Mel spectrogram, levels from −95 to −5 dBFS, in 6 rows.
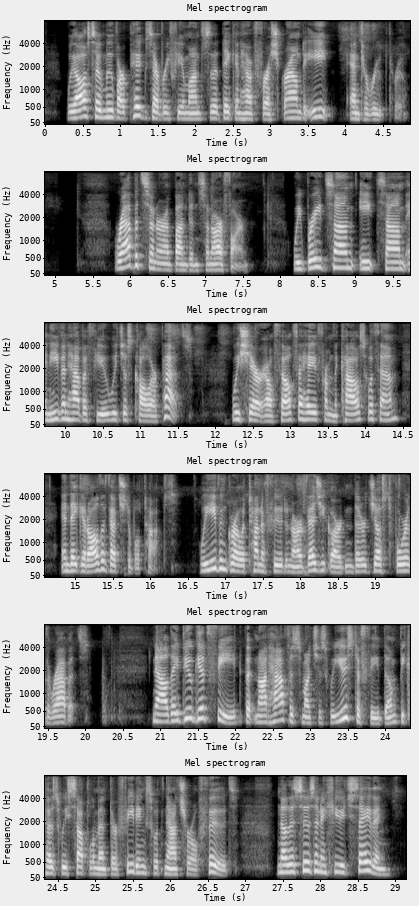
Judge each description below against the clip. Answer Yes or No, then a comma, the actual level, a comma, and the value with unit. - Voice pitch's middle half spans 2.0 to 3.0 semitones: No, average, 3.7 semitones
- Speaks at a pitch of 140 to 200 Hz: Yes, medium, 185 Hz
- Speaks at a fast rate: Yes, fast, 220 wpm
